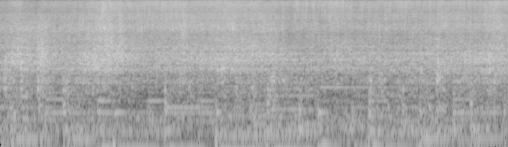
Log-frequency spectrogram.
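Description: Diced red onion sizzling in butter in a stainless steel skillet, stirred with a spatula.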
